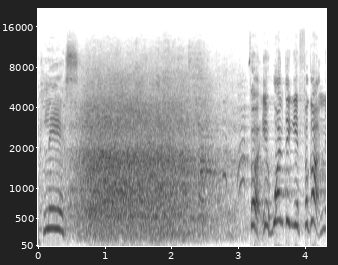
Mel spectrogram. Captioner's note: audience laughs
